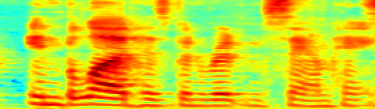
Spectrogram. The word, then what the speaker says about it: Samhain: Samhain, a Gaelic word pronounced Samhain. Samhain. So, yeah, Samhain.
